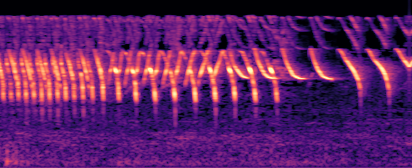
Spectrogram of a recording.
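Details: Canary training song: rapid repeated V-shaped chirps sliding down and up, slowing into spaced descending whistled notes at the end.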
